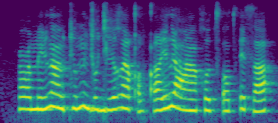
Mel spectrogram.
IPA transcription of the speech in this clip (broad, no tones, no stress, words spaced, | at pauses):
ʕomẽy̯ lãːu̯cu nõɟoːɟɨː ʁɛːqʼovqʼeː leʕãːχu t͡sʼɔ t͡sʼesa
